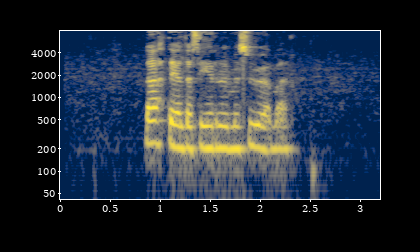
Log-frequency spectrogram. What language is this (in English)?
Finnish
